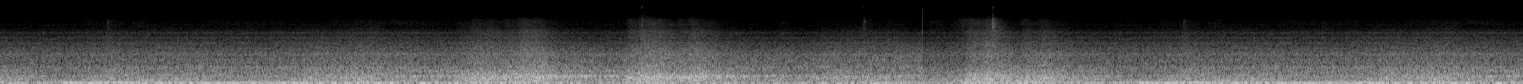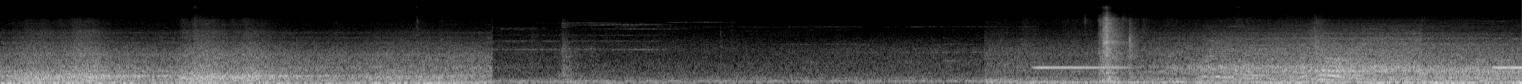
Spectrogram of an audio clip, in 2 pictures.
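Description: Toronto subway train running, heard from inside the car: a steady low rumble with wheel-on-rail noise that swells and eases every few seconds. About two-thirds of the way through it drops suddenly to a quieter hum. It then builds again, with a short electronic tone and a sharp click near the end.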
